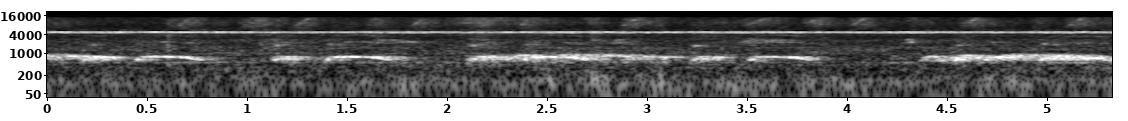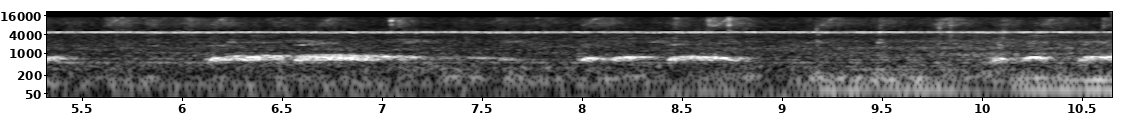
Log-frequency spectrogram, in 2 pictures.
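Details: Spotted dove from a northern Vietnamese bird garden, cooing in a soft, low, repeated phrase of rounded notes, each burst about a second long with pauses between, over a steady high electronic whine and faint background hiss.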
